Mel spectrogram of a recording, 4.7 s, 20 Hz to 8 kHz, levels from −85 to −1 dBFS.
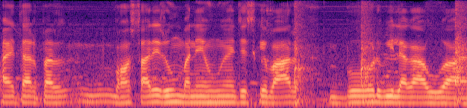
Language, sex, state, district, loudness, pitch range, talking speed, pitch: Hindi, male, Uttar Pradesh, Jalaun, -16 LUFS, 120-130 Hz, 205 wpm, 125 Hz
